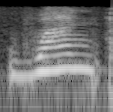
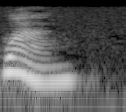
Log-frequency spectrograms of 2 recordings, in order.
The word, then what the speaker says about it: Wang: It's Wang Pearl. – Excuse me? Is Pearl your last name? – No, it's my first name. My family name is Wang. – Can you spell that? – Sure. Pearl, P-E-A-R-L. Wang is spelled W-A-N-G.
